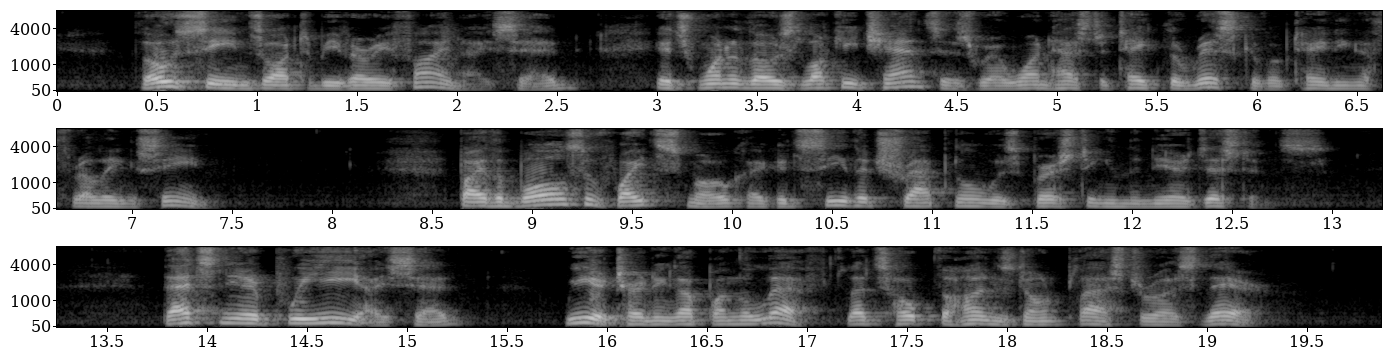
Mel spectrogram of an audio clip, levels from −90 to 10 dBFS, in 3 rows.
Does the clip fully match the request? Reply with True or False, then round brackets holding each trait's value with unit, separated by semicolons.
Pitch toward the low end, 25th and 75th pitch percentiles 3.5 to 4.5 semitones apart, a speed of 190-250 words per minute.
True (130 Hz; 4.0 semitones; 195 wpm)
